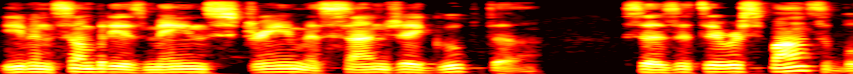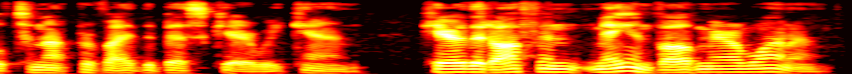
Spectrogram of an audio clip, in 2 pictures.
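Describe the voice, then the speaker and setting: Low-voiced, halting man. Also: expressive, a little mellow, no echo. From Hong Kong. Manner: halting, earnest, many restarts. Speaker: author giving a talk. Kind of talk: presentation with slides. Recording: dull, dry lo-fi recording.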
